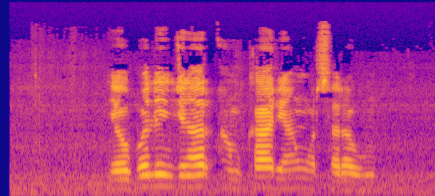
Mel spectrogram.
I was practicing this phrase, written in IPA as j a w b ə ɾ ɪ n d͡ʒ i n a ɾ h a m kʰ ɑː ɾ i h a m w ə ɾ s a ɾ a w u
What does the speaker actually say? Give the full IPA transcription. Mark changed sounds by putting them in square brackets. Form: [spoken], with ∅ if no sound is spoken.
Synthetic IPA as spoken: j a w b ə [l] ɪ n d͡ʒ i n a ɾ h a m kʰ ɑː ɾ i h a m w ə ɾ s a ɾ a w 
